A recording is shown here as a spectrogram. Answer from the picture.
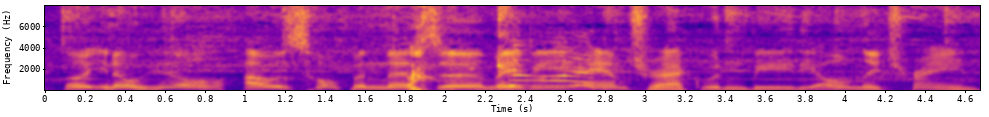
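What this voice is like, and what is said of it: Imitates another person's voice. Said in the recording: “Great Bill Clinton impression.”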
